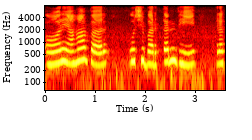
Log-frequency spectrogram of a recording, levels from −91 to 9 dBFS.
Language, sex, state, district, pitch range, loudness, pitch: Hindi, female, Punjab, Pathankot, 280-330 Hz, -12 LUFS, 295 Hz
